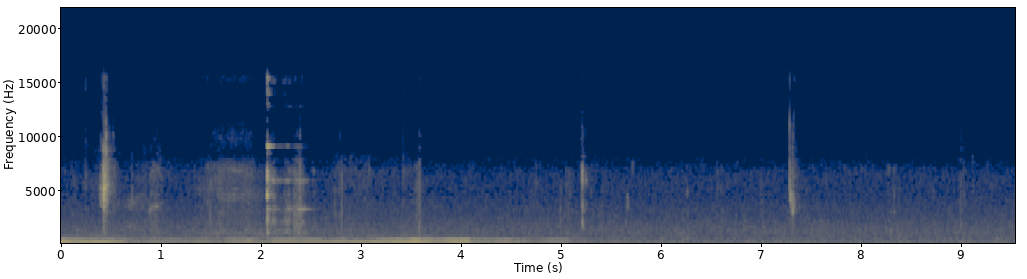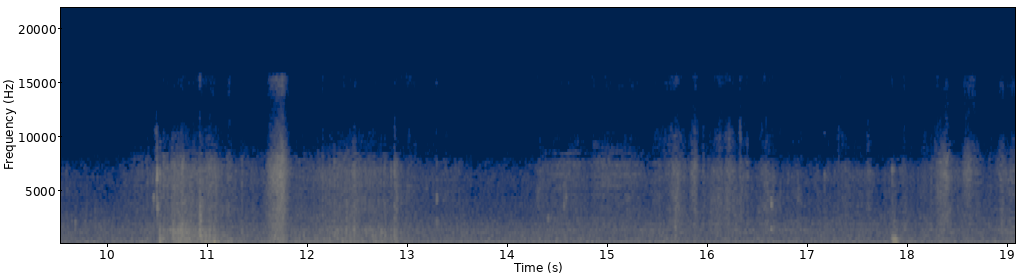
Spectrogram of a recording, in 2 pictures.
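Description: A few light, sharp clinks of a metal fork against a dish, spread out between quiet stretches. Faint music plays under the first five seconds or so.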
